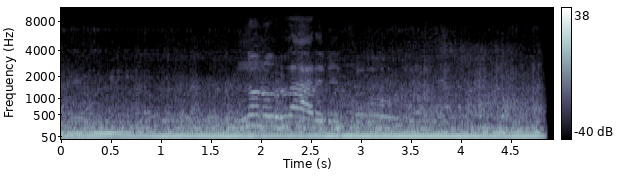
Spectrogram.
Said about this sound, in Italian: Siamo in molti a lavorare qui. Senti questa macchina, non ti preoccupare il rumore che senti.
